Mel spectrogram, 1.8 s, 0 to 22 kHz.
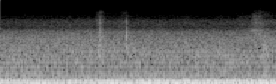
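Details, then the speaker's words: Mk4 Supra 2JZ-GTE single turbo after AC compressor repair and system recharge: steady low engine drone holding even as the compressor cuts in, no squeal or grinding; compressor, previously not engaging, now runs normally. "this thing would not even come on so now you guys can actually hear it"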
